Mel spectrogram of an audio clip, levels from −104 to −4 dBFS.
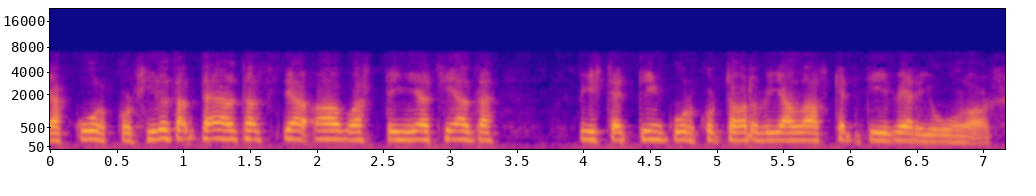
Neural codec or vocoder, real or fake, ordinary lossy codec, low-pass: codec, 16 kHz, 4.8 kbps, FACodec; fake; MP3, 48 kbps; 7.2 kHz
